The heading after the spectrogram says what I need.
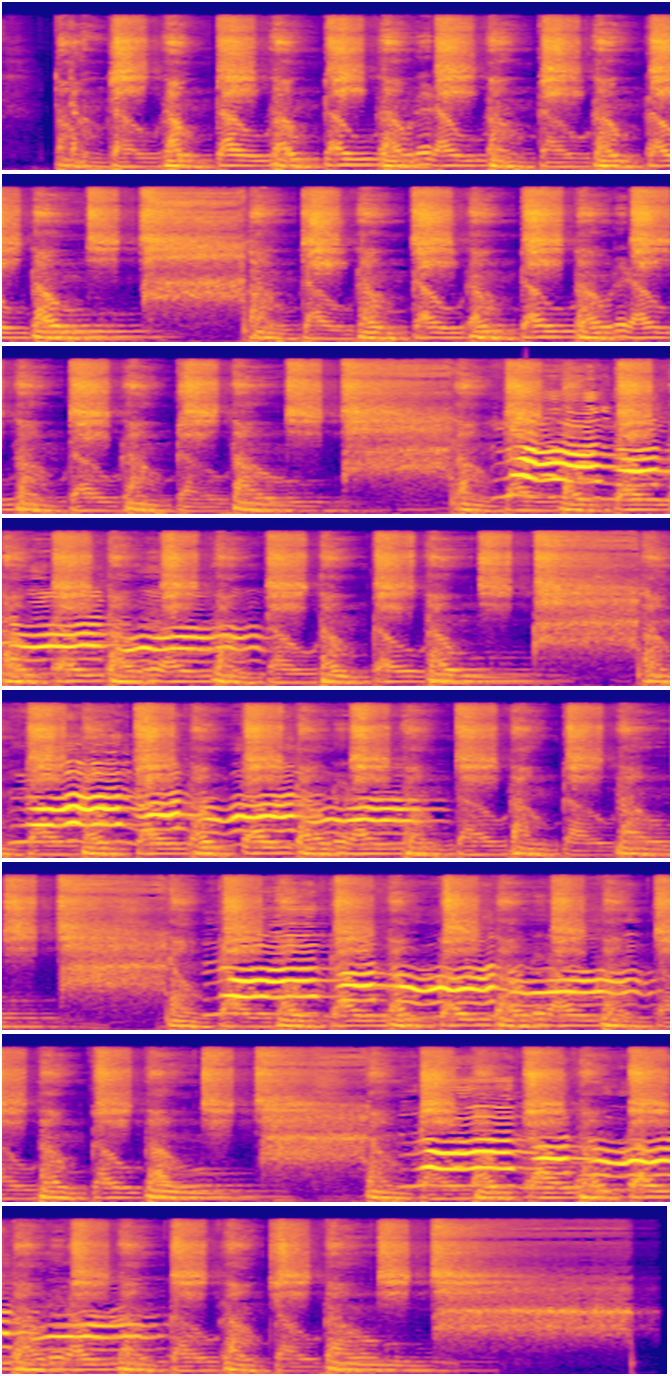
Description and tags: A silly tune, comprised solely of vocals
